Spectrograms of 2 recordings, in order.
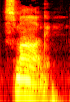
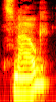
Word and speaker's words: Smaug: May I introduce you to the red prototype, Smaug, pronounced Smaug. Smaug? I did it wrong. Smaug. Smaug.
